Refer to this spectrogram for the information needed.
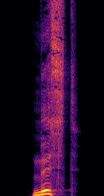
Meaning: second-person plural present of müssen
- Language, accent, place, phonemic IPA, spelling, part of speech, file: German, Germany, Berlin, /mʏst/, müsst, verb, De-müsst.ogg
